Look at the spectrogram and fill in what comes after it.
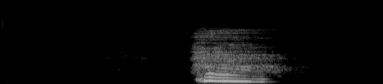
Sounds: Sigh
